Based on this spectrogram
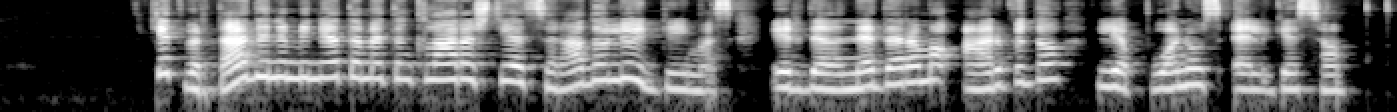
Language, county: Lithuanian, Šiauliai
